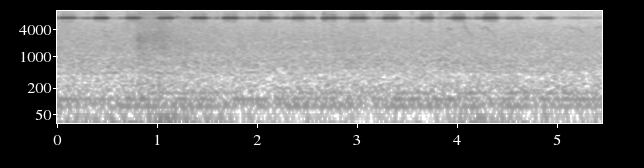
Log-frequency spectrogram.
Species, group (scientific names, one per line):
Natula averni
Orthoptera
